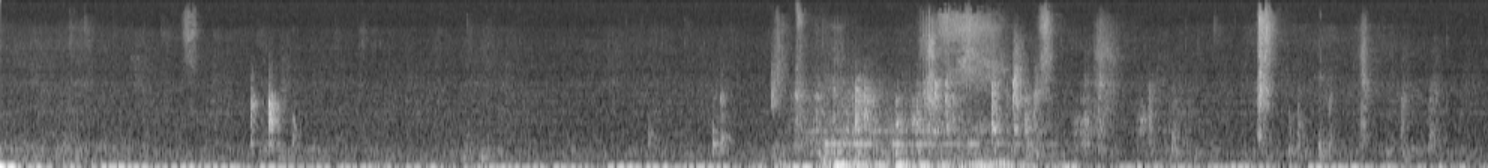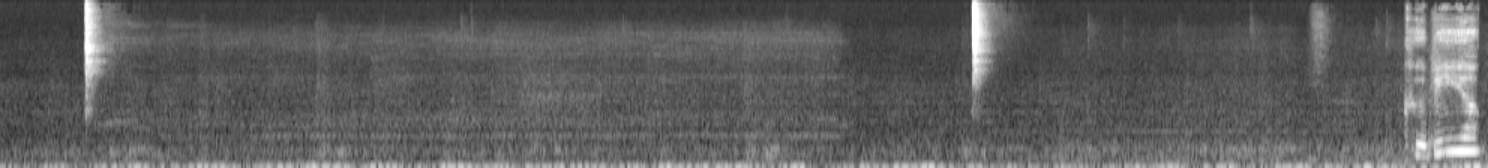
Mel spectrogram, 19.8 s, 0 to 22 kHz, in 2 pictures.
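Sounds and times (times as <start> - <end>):
steady hum: 0.0 - 19.8
salon chair swiveling and tilting back with mechanical rumble and creak: 5.2 - 8.0
speech: 19.4 - 19.8.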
